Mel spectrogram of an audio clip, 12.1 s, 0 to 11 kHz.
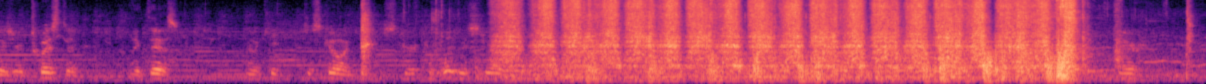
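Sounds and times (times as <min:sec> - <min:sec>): hand saw cutting wood: 0:04.9 - 0:11.0.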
